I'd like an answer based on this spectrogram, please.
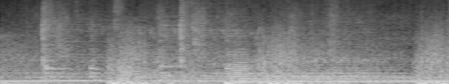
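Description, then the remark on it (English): Heavy, booming footsteps of an approaching elephant plod along in a slow, steady rhythm, each deep thud loud and resonant, with no voices alongside them. “Soon enough, he heard loud footsteps approaching.”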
